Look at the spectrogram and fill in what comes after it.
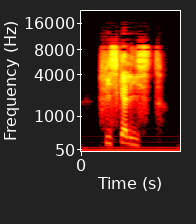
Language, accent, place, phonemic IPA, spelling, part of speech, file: French, France, Lyon, /fis.ka.list/, fiscaliste, noun, LL-Q150 (fra)-fiscaliste.wav
- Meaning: 1. a taxation expert 2. an economist that believes fiscal policy is of paramount importance in economic regulation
